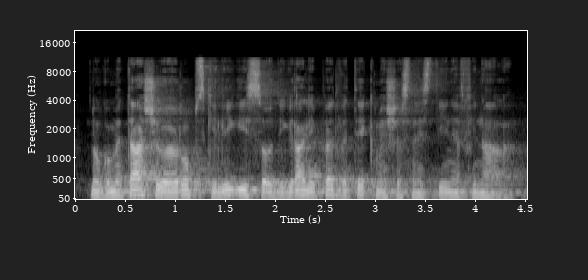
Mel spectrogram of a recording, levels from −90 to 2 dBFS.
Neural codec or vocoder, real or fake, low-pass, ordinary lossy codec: none; real; 10.8 kHz; none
